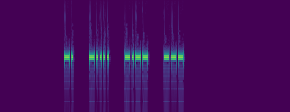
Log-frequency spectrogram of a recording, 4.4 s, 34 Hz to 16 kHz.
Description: Morse code, heard as a keyed tone, about 41 wpm, spaced as for 25 wpm, 700 Hz. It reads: N6YO
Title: USA Call Signs - 4 Characters - 3x Character Spacing - 45wpm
